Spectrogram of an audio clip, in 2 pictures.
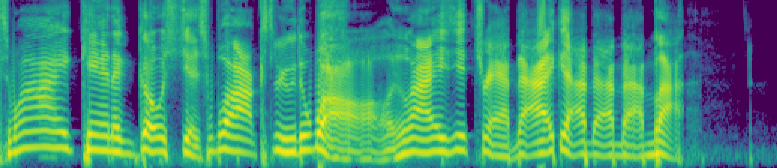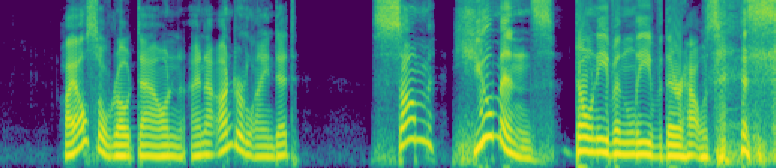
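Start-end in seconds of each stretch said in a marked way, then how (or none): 0.0-5.7 mock sneering, dismissive, skeptical tone. Speaker reading a note to himself, mimicking a pseudo-skeptic: mocking pseudo-skeptic tone. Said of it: "doing the mocking tone of like the pseudo skeptic".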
